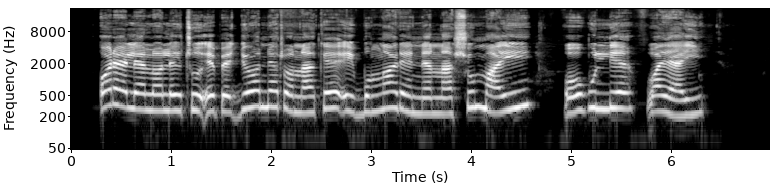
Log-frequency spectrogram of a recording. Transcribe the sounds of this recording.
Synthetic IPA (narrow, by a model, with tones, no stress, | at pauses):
ɔ˦ɾɛ˨lɛ˨lɔ˨lɛ˨itu˨e˨pe˨ɟo˦nɛ˦tɔ˨na˨kɛː˦˨ɓo˨ŋa˦ɾɛ˨nɛ˨na˨ʃu˦ma˨i˦ | ɔ˨˦ku˦lje˦wa˦ja˨ji˦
